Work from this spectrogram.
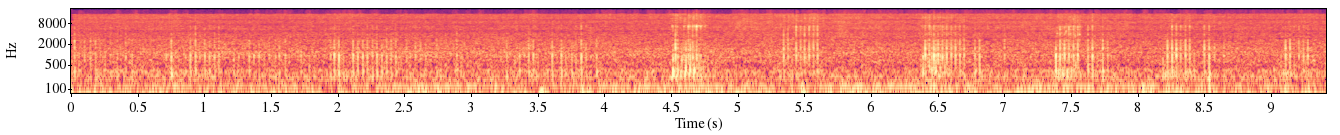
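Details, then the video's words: Domestic cat's first purr, recorded indoors: a steady low rumbling purr throughout, with soft clicking and rustling bursts at intervals. "로엘이 첫 골골솔"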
